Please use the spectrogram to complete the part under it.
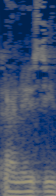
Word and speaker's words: Carnoustie: It's actually pronounced Carnoustie. That was Carnoustie.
